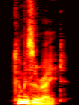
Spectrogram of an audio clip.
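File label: "commiserate", Australian English; pronunciations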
